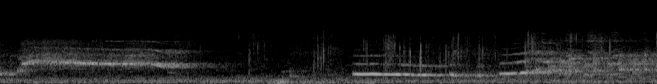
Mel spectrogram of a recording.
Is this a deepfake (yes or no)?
no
